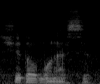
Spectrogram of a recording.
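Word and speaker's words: Pseudomonas: 되요 이렇게 입으시면 되요 슈도모나스 여기서 피는 묵음 이에요 그러니까 아홉수 세워도 나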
